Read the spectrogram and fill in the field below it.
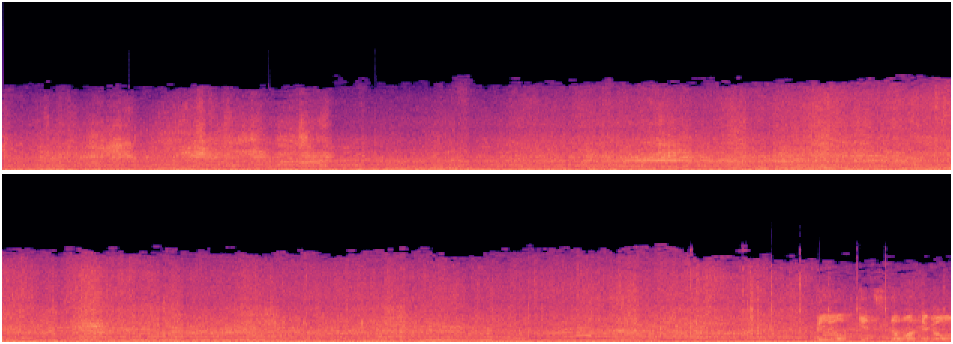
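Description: Legends race cars roaring down the front straightaway of a dirt track at the Dirt Nationals, a loud, dense engine drone that holds steady throughout.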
